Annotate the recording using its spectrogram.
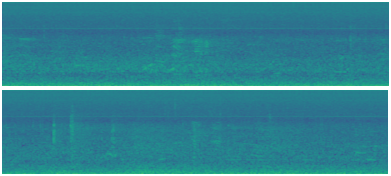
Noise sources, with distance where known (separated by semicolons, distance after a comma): person or small group talking, far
